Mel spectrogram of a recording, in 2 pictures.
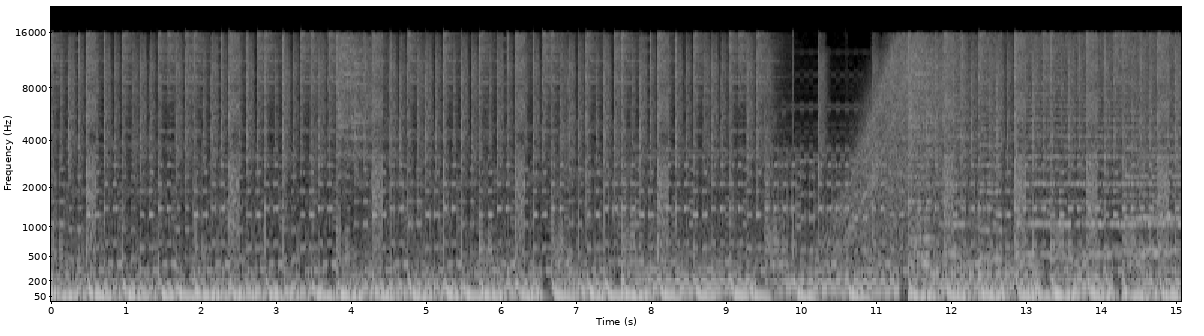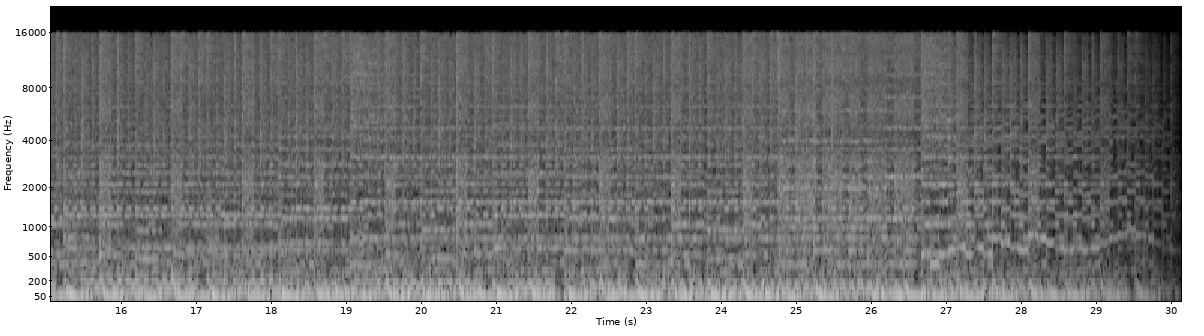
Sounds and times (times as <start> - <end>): Music: 0.0 - 30.1.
